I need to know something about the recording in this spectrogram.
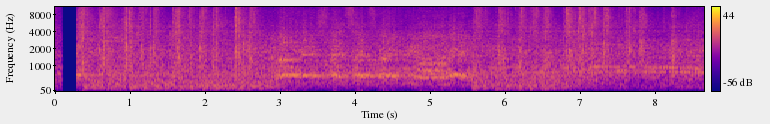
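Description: A large crowd of soccer supporters singing a chant together, with rhythmic clapping. A brief dropout comes just after the start.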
